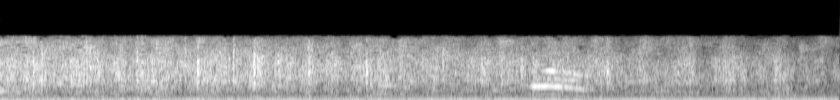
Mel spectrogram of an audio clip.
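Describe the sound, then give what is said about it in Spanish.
A church audience applauds the Lord Jesus Christ, many hands clapping in a dense, steady roar that runs the whole time, with a few faint voices and a brief cheer rising through it. “Dale un aplauso de poder al Señor Jesucristo.”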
